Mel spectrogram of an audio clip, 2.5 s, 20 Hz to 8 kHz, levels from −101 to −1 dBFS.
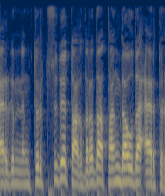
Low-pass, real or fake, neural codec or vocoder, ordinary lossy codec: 7.2 kHz; real; none; MP3, 48 kbps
